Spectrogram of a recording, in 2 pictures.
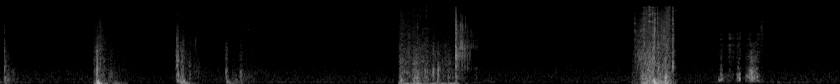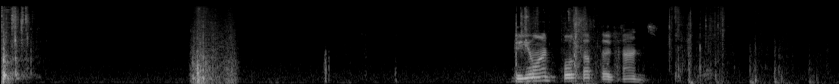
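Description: Sharp gunshots crack one at a time.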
